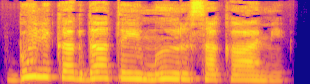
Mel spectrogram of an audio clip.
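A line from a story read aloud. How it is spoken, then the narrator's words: Sleepy sigh. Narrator (Russian): вздохнул проснувшийся Василий Парамонович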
